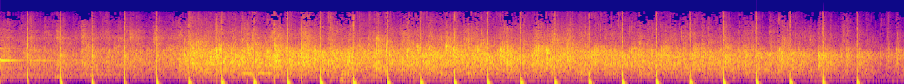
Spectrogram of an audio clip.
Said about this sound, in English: That first clap was for Rebecca.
